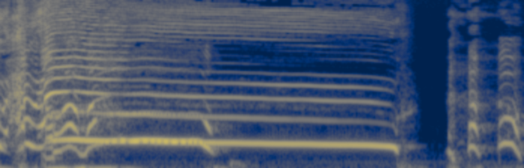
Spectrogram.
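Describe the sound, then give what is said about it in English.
A human voice imitates a howl. It starts with a wavering, yodel-like rise, then holds a long steady tone for about two seconds before cutting off, followed by a few short vocal bursts. “now that Workaholics has ripped off our HypersSloth Howl”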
